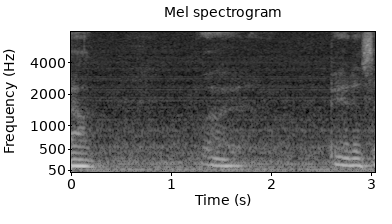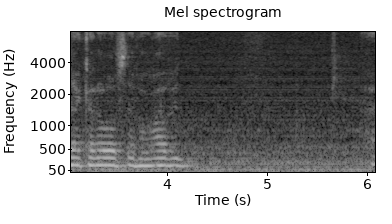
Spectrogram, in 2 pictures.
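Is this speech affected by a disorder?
Yes: Parkinson's disease.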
